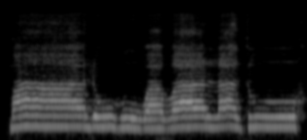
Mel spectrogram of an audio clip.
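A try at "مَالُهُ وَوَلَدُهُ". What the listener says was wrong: Mana yang panjangnya? Ini hu-nya panjang, Bu.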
